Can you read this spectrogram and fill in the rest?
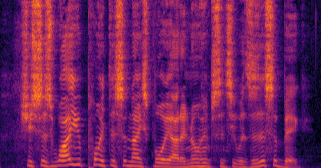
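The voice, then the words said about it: Put-on Italian accent. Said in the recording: “Oh no, she had the whole accent. ... She was like Mario.”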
